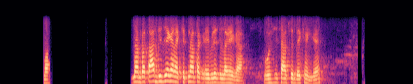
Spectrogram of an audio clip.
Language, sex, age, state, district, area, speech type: Hindi, male, 18-30, Bihar, Vaishali, rural, conversation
